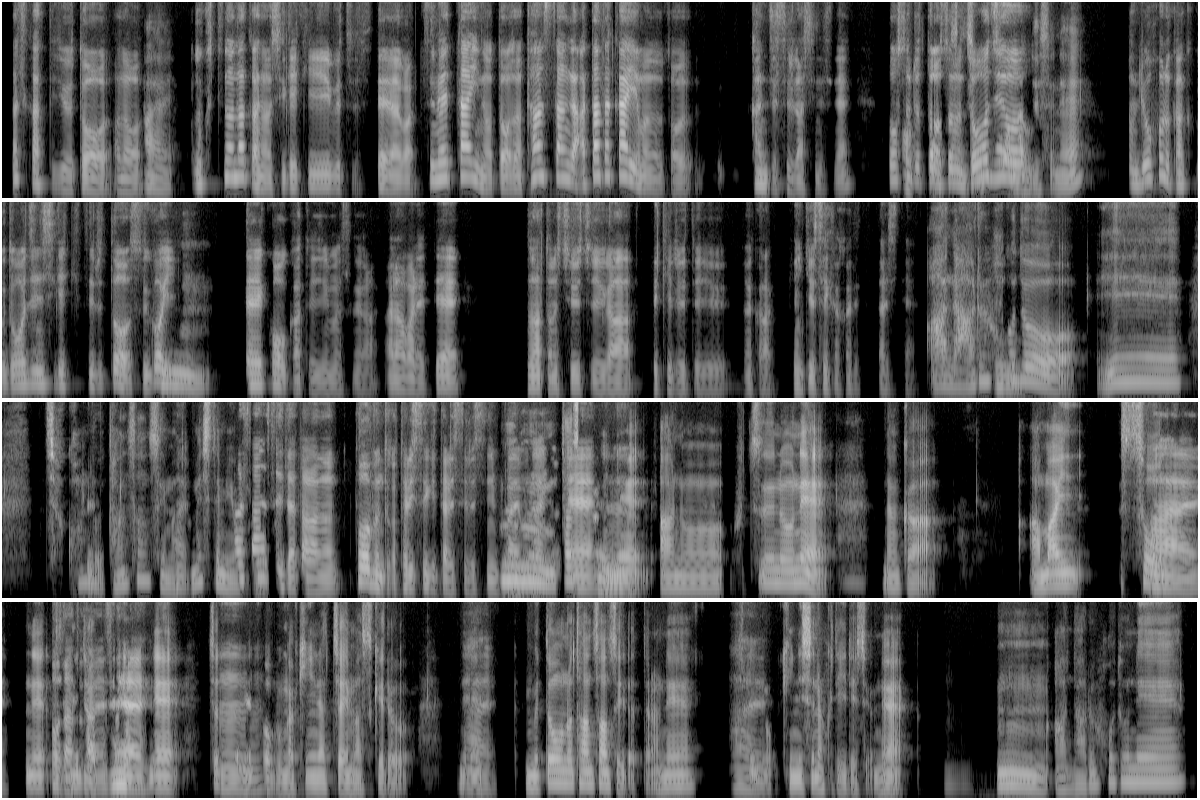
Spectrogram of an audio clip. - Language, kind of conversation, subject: Japanese, advice, 短時間でリラックスするには、どんな方法がありますか？
- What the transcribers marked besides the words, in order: none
